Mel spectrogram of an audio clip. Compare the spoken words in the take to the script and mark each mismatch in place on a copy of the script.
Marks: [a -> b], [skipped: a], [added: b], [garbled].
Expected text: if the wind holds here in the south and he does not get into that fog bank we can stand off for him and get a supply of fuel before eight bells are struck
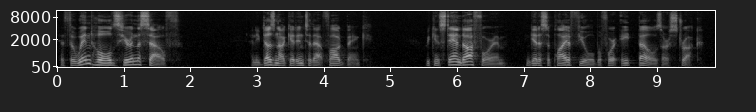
if the wind holds here in the south and he does not get into that fog bank we can stand off for him and get a supply of fuel before eight bells are struck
